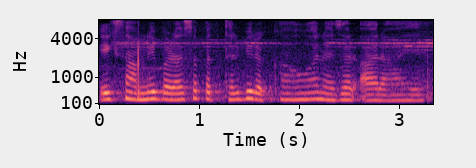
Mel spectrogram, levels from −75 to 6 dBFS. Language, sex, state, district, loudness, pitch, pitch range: Hindi, female, Goa, North and South Goa, -20 LUFS, 220 Hz, 210-235 Hz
